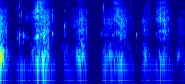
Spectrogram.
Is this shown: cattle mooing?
no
